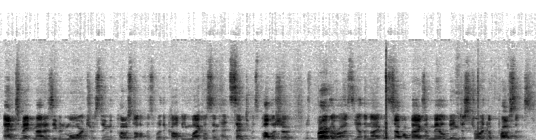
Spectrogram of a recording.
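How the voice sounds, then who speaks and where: A man playing a gruff, authoritative police major in a live radio mystery play. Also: mid-range voice, fast, hardly any pauses, a bit bright, lightly acted. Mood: measured. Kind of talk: 1940s radio mystery acting, live on stage. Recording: echoey live room, distant mic, faint noise.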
